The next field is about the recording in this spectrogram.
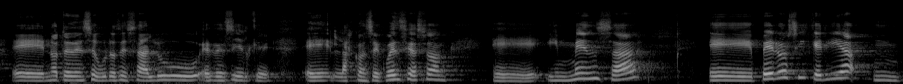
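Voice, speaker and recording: A woman's voice: mid-range voice, fairly bright tone. A woman from Spain with a Spanish accent, giving a discursive academic comment at a university panel and often adding tag questions. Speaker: audience member asking questions at an academic panel. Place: university lecture hall. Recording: long hall reverb.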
